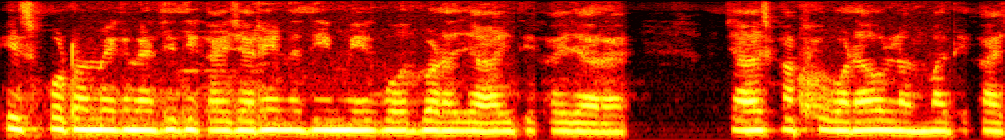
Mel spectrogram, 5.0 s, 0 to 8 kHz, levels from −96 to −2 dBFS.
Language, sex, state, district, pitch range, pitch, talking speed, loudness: Hindi, female, Bihar, Kishanganj, 200-220 Hz, 210 Hz, 310 wpm, -12 LUFS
